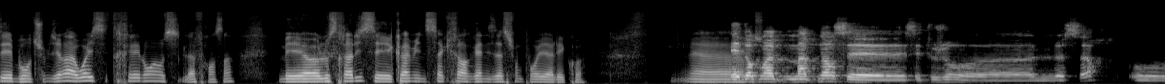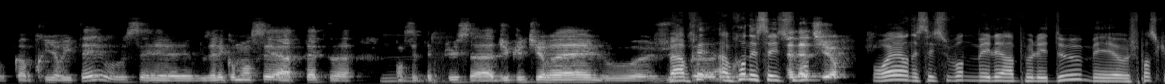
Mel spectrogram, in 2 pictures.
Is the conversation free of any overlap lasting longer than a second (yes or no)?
no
